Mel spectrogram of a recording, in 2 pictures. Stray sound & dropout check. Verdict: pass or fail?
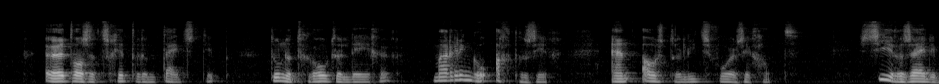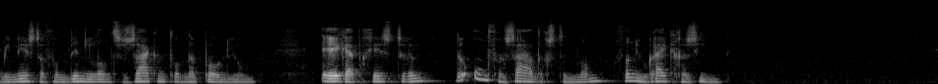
pass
